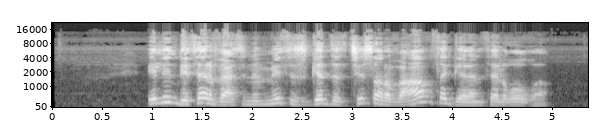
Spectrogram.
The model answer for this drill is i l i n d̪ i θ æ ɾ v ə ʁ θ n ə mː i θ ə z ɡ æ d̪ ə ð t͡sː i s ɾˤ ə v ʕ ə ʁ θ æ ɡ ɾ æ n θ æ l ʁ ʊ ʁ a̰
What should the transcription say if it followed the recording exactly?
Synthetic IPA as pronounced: i l i n d̪ i θ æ ɾ v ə ʕ θ n ə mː i θ ə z ɡ æ d̪ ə ð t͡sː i s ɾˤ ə v ʕ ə ʁ θ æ ɡ ɾ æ n θ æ l ʁ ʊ ʁ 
